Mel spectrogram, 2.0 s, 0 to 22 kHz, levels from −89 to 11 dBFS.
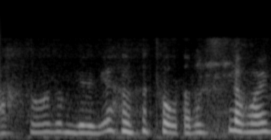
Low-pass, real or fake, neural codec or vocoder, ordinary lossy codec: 7.2 kHz; fake; codec, 16 kHz in and 24 kHz out, 1 kbps, XY-Tokenizer; Opus, 32 kbps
